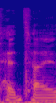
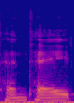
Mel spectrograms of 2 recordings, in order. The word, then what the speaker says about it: hentai: My cousin pronounces hentai as hente.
